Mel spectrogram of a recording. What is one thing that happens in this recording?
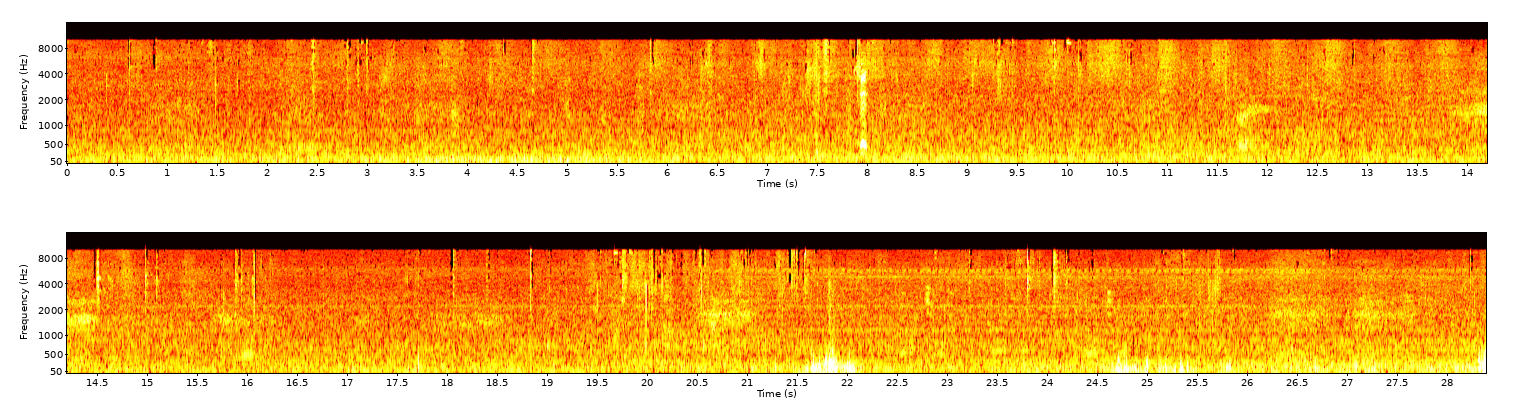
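A man gives short, calm commands to a dog.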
